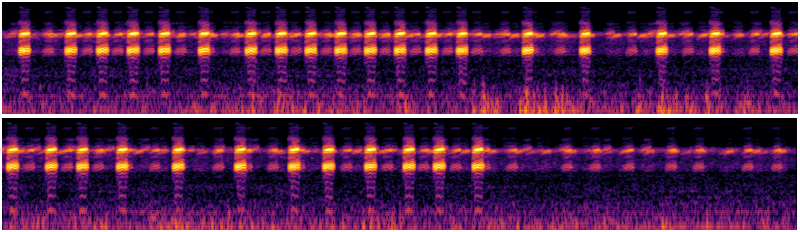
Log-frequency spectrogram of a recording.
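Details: Japanese tree frog at night in Kawagoe's Minamitajima area, vocal sac swelling as it calls: a long steady series of raspy, quacking pulses, about three per second, dense and even, then briefly softer near the end.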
